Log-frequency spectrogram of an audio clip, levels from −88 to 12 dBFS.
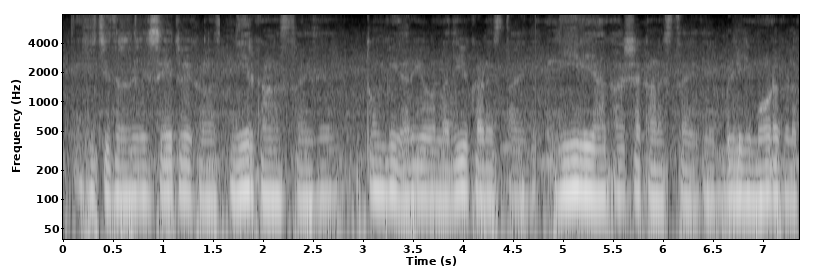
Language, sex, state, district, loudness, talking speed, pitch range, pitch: Kannada, male, Karnataka, Bellary, -17 LUFS, 165 wpm, 105-115 Hz, 110 Hz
